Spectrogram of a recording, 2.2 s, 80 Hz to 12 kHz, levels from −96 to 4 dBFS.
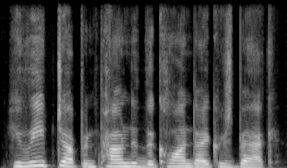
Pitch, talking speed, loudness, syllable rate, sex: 225 Hz, 220 wpm, -17 LUFS, 5.9 syllables/s, female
